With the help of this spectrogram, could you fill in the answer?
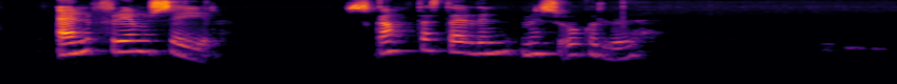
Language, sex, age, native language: Icelandic, female, 30-39, Icelandic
